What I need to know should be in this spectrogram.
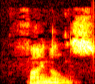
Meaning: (noun) plural of final
- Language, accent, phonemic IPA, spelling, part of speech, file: English, Southern England, /ˈfaɪnəlz/, finals, noun / verb, LL-Q1860 (eng)-finals.wav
